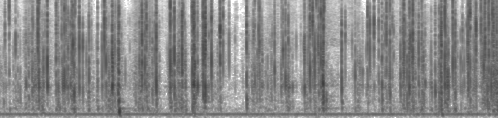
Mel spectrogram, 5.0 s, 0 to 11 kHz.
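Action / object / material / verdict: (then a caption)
scrape / plastic bag of foil-wrapped chocolates / plastic / none. A printed plastic bag of about 142 g, filled with foil-wrapped and bare milk chocolate Santas, is crinkled, scratched and tapped with long dark-painted nails and fingertips. Dense, bright crinkling and crackling comes in quick sharp bursts with short scratchy pauses, over a faint steady low hum. Each tap and crackle stops almost instantly, with no ring.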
